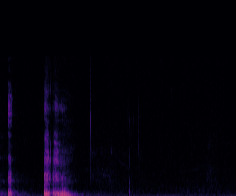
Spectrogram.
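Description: A person clearing their throat: two short rough bursts, one at the start and one about half a second in, then quiet.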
